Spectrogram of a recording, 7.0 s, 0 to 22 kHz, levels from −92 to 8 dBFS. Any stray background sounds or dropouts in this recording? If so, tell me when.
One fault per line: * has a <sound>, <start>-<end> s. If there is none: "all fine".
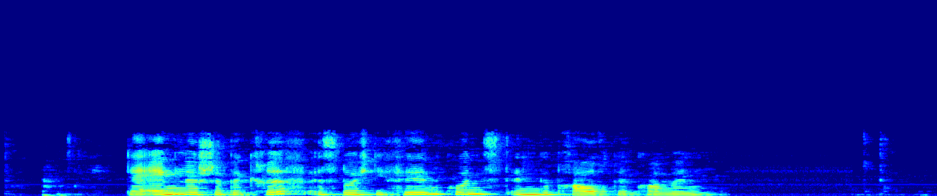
all fine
